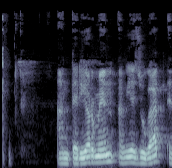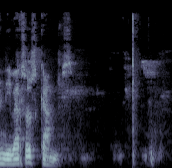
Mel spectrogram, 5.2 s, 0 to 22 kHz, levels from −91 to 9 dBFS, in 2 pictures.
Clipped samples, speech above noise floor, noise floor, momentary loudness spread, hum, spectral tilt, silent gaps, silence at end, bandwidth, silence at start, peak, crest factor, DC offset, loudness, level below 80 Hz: under 0.1%; 44 dB; -63 dBFS; 23 LU; none; -5.5 dB/octave; none; 0.3 s; 16.5 kHz; 0.05 s; -2 dBFS; 18 dB; under 0.1%; -19 LUFS; -62 dBFS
